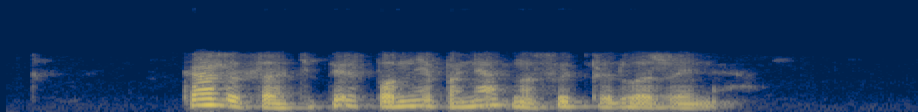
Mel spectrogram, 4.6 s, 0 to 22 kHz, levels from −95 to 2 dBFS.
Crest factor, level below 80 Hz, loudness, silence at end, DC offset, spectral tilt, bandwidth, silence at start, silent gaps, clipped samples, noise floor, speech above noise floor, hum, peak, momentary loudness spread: 22 dB; -64 dBFS; -24 LUFS; 0.95 s; under 0.1%; -12 dB/octave; 3.9 kHz; 0.9 s; none; under 0.1%; -76 dBFS; 53 dB; none; -4 dBFS; 9 LU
